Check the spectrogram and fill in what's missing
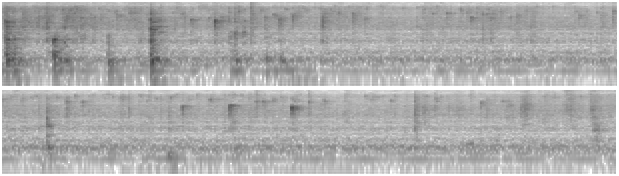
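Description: Garlic frying in a pan over low heat for pakbet, a continuous faint sizzle with scattered small crackles and utensil clicks throughout, no talking.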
